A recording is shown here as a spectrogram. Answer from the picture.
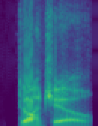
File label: "dojo", American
